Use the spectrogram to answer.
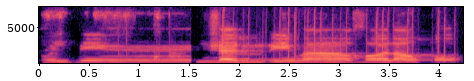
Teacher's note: ketika kita mendengung itu posisinya langsung di huruf shin ya karena ketemu huruf shin ya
